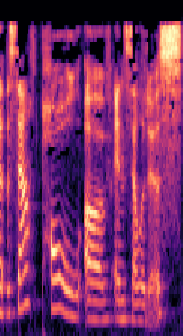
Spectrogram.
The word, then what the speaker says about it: Enceladus: Some people pronounce it Enchilada, but. – Sure. – Yeah, Enceladus. – Enceladus.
